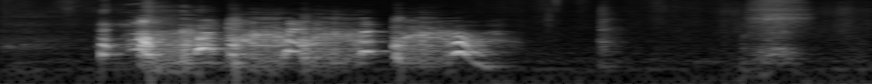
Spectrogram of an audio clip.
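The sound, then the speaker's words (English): A muffled sneeze with voiced gasps and strained sounds lasting about two seconds, dulled by a sock covering the microphone while the speaker turns away from it, followed by quiet and a short breathy exhale. “Okay, another sneeze.”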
